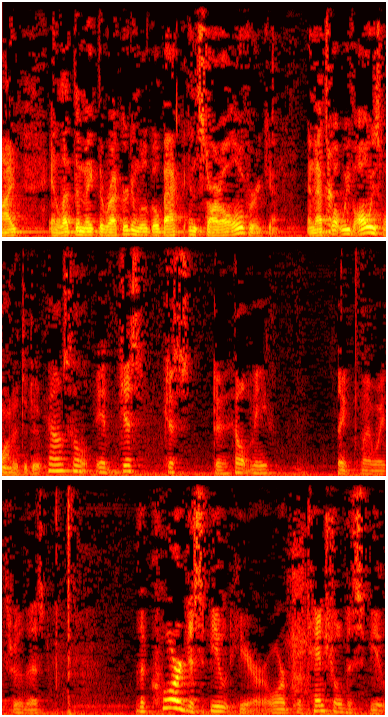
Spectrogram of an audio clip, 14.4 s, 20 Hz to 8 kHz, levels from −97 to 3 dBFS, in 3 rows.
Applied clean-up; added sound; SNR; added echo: none; none; none; none.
